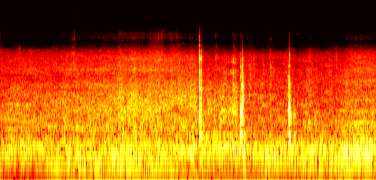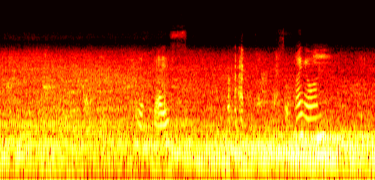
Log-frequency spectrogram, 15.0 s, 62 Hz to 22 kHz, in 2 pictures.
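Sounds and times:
steady background rumble: 0.0s - 15.0s.

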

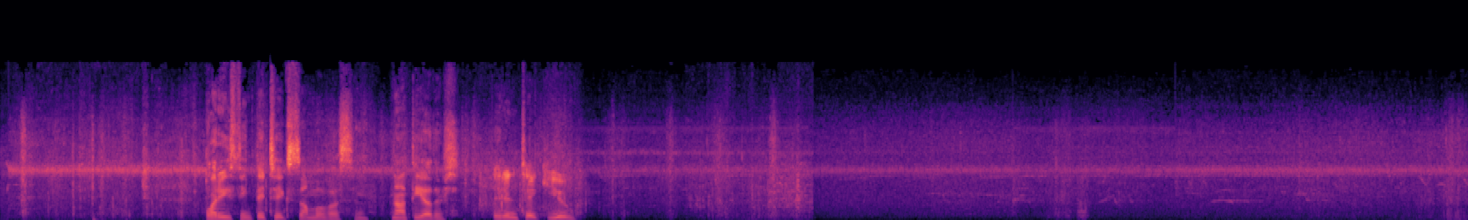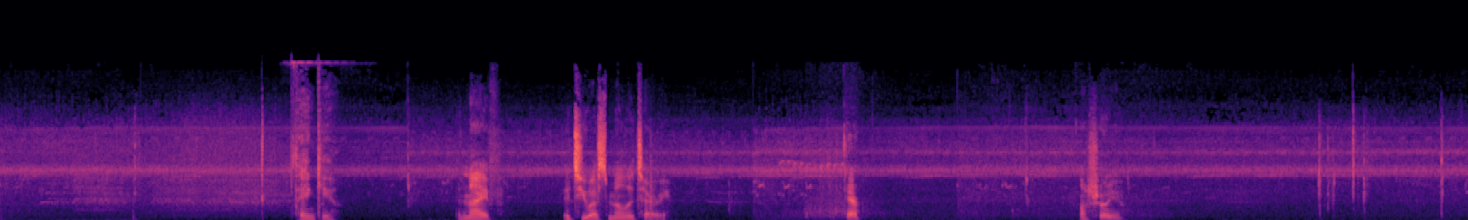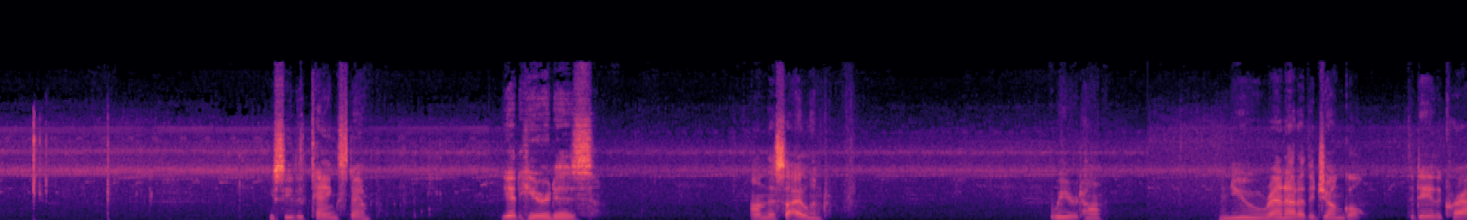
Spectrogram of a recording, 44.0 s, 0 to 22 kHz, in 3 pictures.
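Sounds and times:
grass and clothing rustling: 0.0s - 18.0s, 18.7s - 42.5s
insects trilling: 0.0s - 44.0s.

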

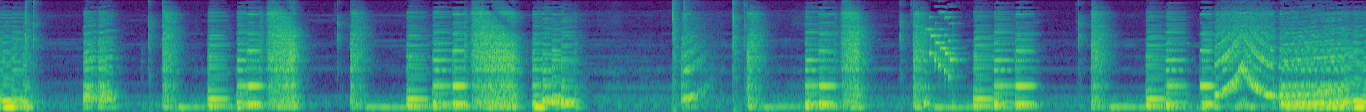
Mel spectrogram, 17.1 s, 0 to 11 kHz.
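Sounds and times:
fruit machine jingles and beeps: 11.6s - 12.1s.

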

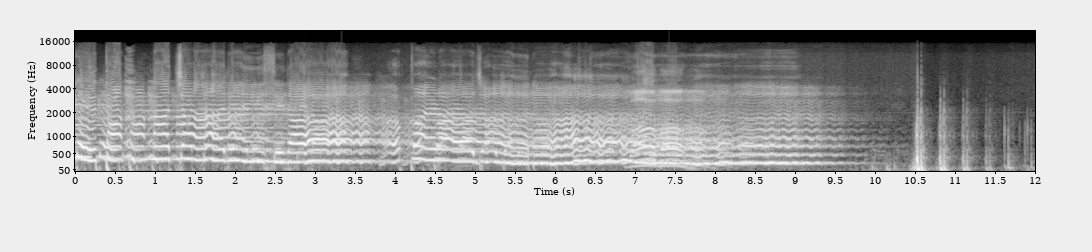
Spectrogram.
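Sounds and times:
boy singing long wavering note: 0.0s - 9.8s
loud thumps: 10.0s - 12.0s.

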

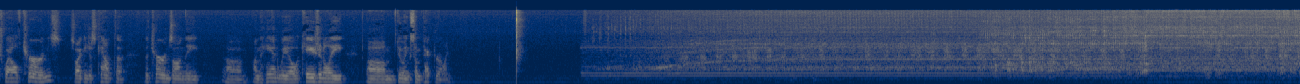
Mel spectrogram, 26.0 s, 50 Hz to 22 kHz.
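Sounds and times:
switch click: 10.3s - 10.6s
drill scraping: 11.6s - 26.0s
lathe motor whine: 11.6s - 26.0s.

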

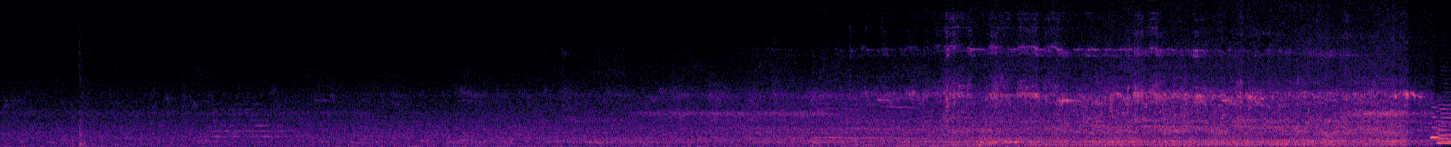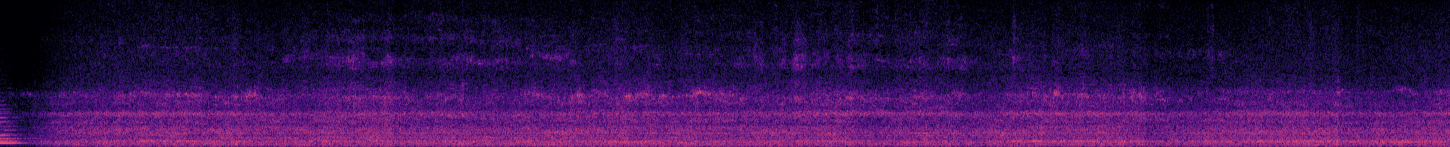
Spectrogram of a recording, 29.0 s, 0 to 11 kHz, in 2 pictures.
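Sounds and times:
train wheels rushing on rail: 4.8s - 29.0s
wheel squeal: 7.8s - 14.3s.

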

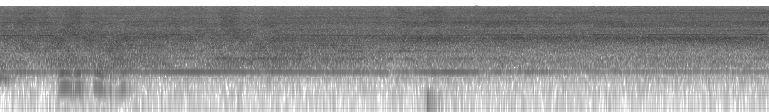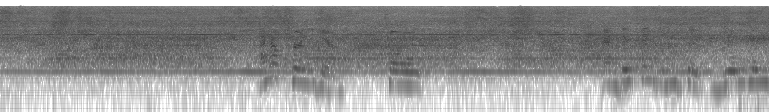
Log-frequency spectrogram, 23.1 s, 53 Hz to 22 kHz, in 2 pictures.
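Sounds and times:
brush drawn through hair: 0.0s - 7.7s, 11.3s - 23.0s
hot-air brush dryer humming: 0.0s - 23.0s.

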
